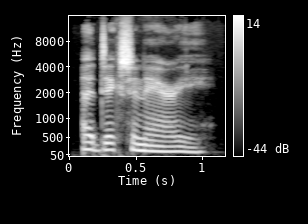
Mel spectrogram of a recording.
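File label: a Dictionary, english, female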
